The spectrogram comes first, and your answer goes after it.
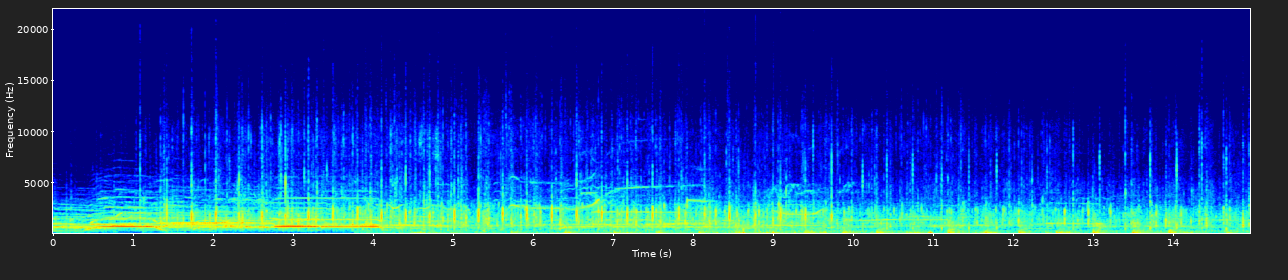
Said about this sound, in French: Troisième jour du procès, à la mi-journée, les prévenus et les avocats viennent de juste à l'instant de sortir. Acclamation.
